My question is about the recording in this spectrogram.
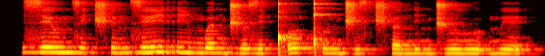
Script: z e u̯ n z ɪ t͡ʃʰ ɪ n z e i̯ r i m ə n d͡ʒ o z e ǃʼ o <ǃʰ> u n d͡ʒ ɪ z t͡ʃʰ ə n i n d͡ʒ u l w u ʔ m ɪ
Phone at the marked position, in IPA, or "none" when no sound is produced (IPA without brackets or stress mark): ǃʼ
